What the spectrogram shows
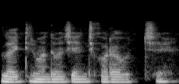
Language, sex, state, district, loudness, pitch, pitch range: Bengali, male, West Bengal, Dakshin Dinajpur, -19 LUFS, 120 Hz, 120-130 Hz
